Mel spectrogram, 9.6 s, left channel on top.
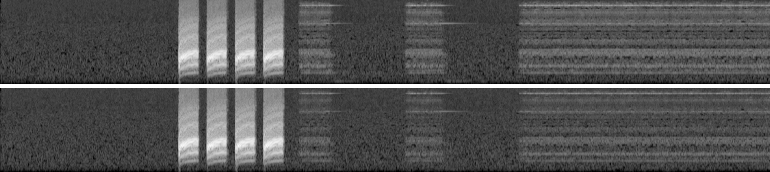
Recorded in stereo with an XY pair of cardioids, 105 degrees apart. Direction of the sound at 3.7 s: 45° left.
